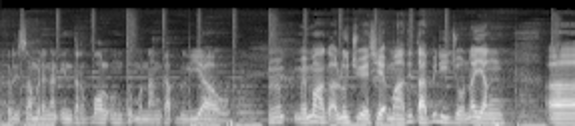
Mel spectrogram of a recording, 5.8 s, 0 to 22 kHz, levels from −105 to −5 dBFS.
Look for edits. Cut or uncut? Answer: cut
